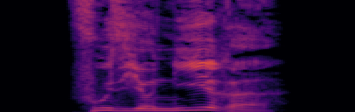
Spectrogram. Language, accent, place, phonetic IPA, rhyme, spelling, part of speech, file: German, Germany, Berlin, [fuzi̯oˈniːʁə], -iːʁə, fusioniere, verb, De-fusioniere.ogg
- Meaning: inflection of fusionieren: 1. first-person singular present 2. first/third-person singular subjunctive I 3. singular imperative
